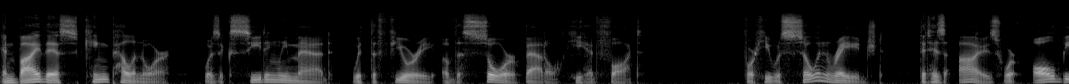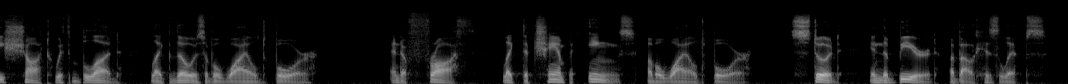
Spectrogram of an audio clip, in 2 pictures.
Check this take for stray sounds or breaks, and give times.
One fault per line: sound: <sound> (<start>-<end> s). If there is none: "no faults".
no faults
